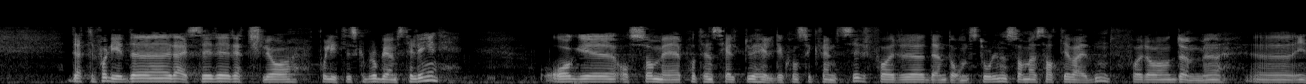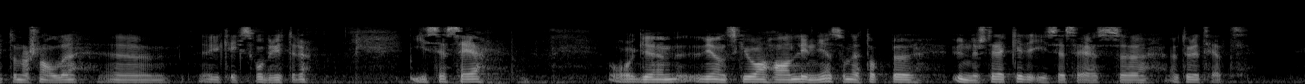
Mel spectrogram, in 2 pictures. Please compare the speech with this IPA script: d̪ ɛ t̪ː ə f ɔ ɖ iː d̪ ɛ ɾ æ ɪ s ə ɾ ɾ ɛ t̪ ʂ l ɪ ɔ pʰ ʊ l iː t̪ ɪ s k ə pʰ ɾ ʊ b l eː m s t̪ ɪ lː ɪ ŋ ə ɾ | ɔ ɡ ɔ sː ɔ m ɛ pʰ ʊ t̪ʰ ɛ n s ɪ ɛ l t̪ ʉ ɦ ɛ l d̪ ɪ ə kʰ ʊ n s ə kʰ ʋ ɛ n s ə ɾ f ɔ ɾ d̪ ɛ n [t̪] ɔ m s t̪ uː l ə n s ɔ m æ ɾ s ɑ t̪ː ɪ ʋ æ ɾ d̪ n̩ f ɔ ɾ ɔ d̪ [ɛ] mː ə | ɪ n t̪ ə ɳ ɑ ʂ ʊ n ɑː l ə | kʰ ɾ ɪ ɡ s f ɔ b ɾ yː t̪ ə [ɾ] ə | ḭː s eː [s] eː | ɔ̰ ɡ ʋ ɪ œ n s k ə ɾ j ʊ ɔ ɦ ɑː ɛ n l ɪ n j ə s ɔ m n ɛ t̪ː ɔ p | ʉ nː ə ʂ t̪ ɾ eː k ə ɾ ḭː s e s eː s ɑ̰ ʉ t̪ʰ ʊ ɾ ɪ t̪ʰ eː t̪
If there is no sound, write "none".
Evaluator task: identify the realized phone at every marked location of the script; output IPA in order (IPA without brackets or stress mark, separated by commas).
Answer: d̪, œ, ɾ, s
